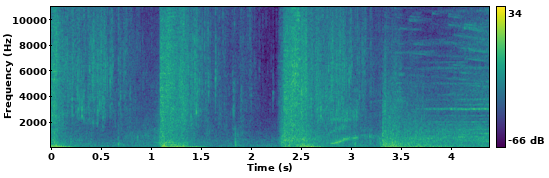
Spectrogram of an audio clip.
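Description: A sword slashes and strikes an enemy with heavy impacts.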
